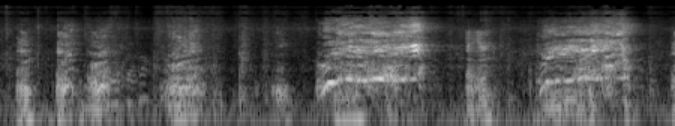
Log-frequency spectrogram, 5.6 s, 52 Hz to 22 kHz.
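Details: Captive wild boar, kept 11 months and fed erratically, squeals as it is caught and weighed for sale: a short cry, then two long, harsh, screeching squeals about a second each, with brief pauses and faint human voices.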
